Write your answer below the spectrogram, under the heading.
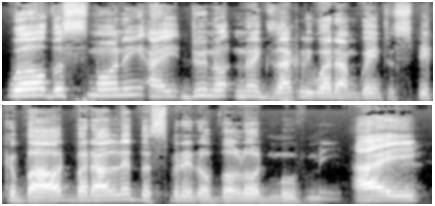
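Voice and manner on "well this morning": ordinary talk, nothing marked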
